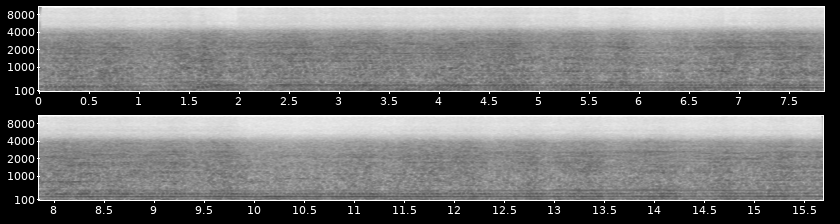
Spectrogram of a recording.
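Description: A bus rattles and shakes over the road.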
